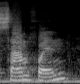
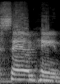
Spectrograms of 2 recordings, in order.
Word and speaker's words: Samhain: The original name was Samhain, which is Samhain, and you don't pronounce it like it's written in like English Sam lettering. Hain? Yeah, it looks like Sam Hain, but it's Samhain.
